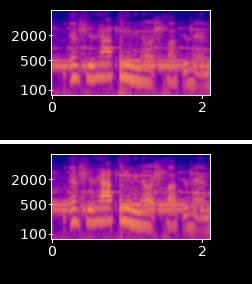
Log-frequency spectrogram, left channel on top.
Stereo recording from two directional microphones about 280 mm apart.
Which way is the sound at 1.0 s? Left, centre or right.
Centre.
